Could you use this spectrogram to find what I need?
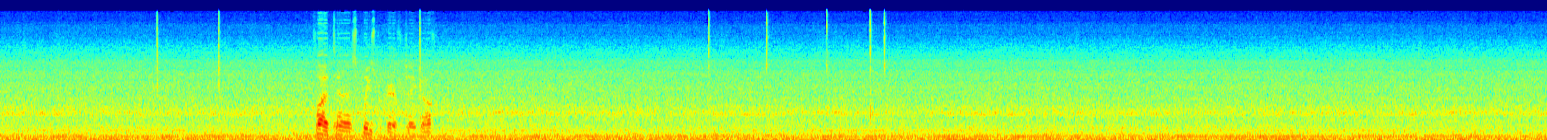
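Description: Airliner jet engines hum heard from inside the cockpit.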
